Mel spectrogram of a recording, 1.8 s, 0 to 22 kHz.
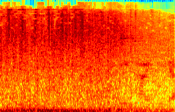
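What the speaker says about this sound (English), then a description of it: "Test van explodes." A test van blows up in the video game Titanfall 2, a loud, deep rumbling boom that fills the whole moment and fades slightly near the end.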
